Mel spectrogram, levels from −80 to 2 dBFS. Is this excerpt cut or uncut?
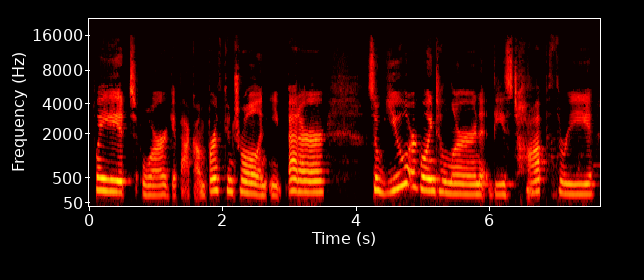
uncut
